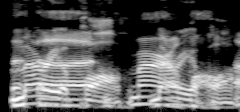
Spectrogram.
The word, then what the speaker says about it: Mariupol: Mariupol.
